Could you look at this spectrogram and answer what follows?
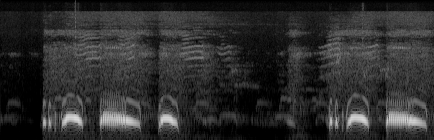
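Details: Off-key spotted dove. The same phrase is given twice: a clipped double note, a hooked rising-falling coo and a long grainy descending coo, the first phrase followed by one extra coo, with a pause between phrases.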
